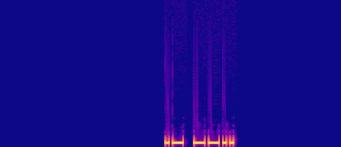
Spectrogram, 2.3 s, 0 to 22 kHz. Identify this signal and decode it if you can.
Morse code, heard as a keyed tone, about 50 wpm, 700 Hz. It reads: AZ
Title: ARRL Sections 50wpm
